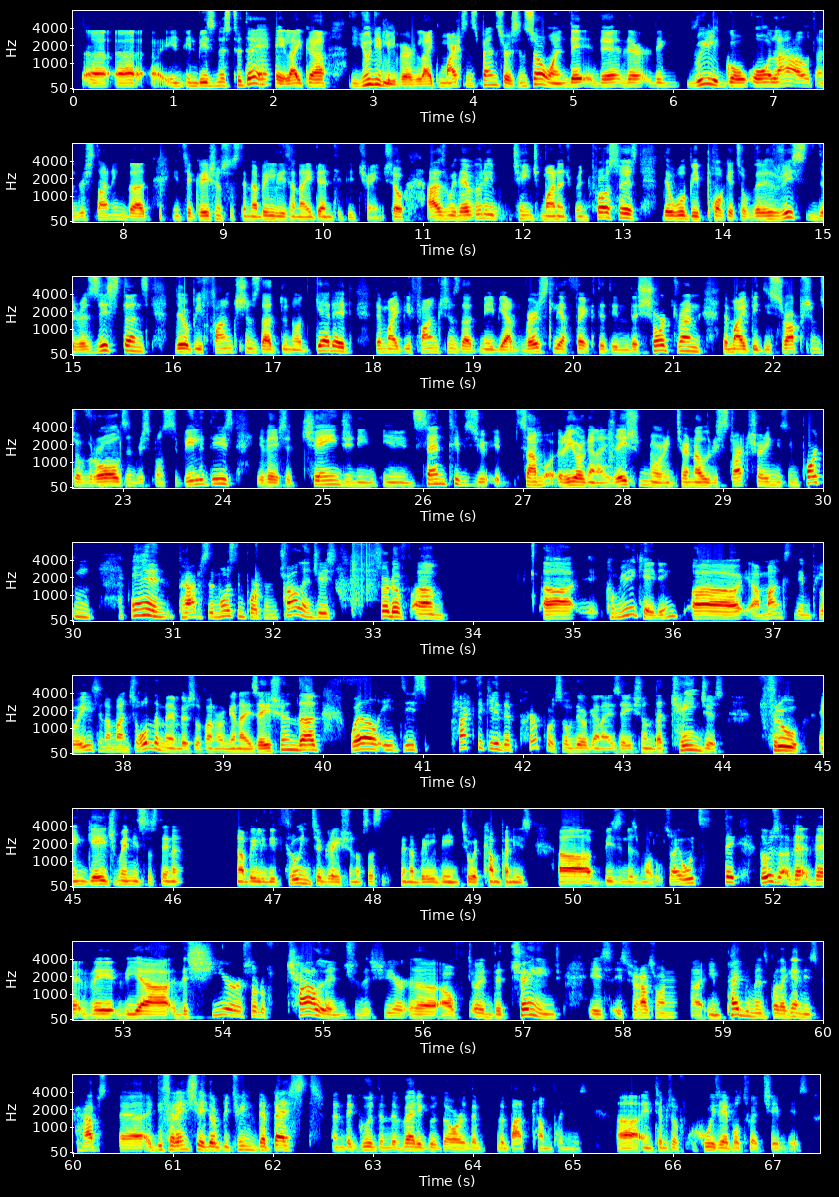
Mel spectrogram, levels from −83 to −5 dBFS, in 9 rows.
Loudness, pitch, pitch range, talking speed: -20 LUFS, 130 Hz, 115-150 Hz, 180 wpm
